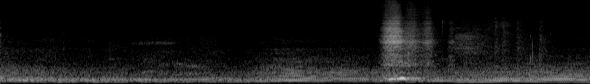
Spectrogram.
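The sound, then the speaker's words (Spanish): A motorcycle goes by as a steady low engine rumble that swells toward the middle, with a brief airy burst at its peak before the drone settles again. No one speaks. “Entonces, este, dejen que pase la moto.”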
